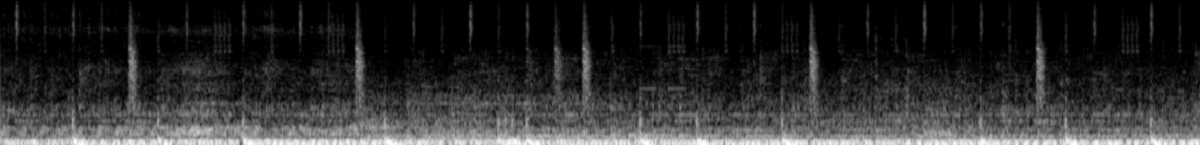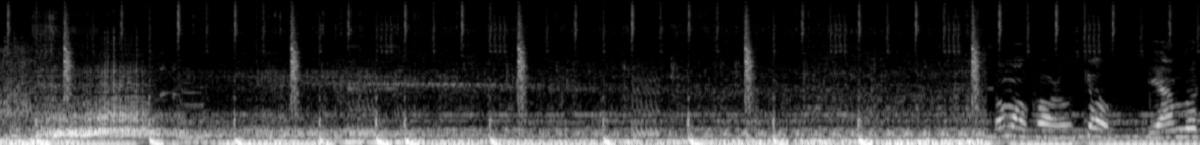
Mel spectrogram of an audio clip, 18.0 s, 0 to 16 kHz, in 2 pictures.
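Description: Twin-turbocharged 5.0 Coyote V8 of a 2019 Ford Mustang GT running with a steady low rumble, with a short surge of engine and tyre noise about halfway through. Music plays over it.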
